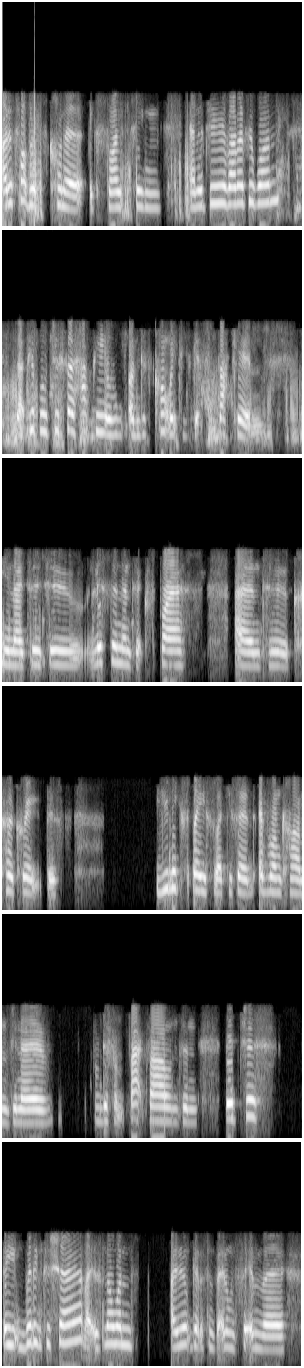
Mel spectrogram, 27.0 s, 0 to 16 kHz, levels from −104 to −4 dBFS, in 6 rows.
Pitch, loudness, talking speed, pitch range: 250 Hz, -15 LUFS, 155 wpm, 205-310 Hz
